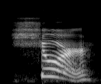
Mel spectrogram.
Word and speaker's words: sure: that after me sure what makes sure a tricky word well let's say it really slowly sure oh what does it sound like it has at the very beginning does it sound like an sh it absolutely does sound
